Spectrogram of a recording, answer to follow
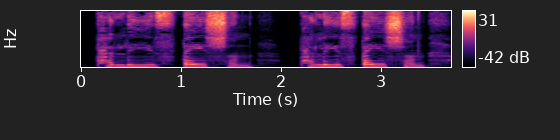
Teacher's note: в слове station на «т» не будет придыхания, потому что он идет после «с».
